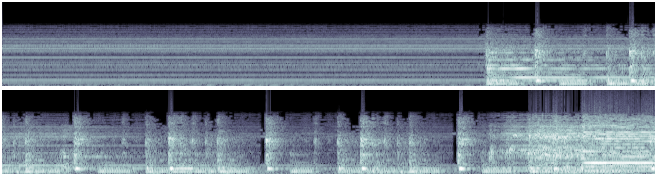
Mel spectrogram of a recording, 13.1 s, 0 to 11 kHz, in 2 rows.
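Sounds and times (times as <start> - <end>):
amplifier mains hum: 0.0 - 13.0
loud electric guitar and drums: 4.8 - 13.0.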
